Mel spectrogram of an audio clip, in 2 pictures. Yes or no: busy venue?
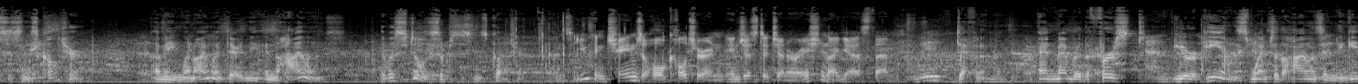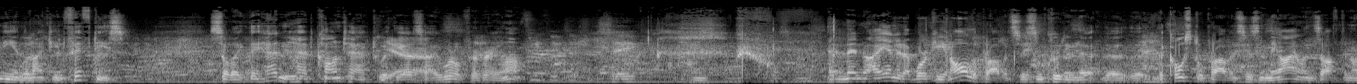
yes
